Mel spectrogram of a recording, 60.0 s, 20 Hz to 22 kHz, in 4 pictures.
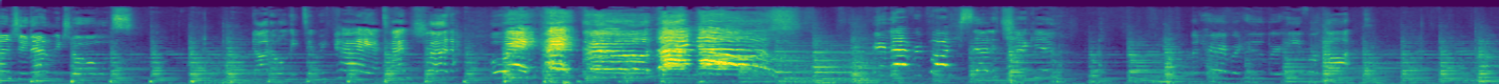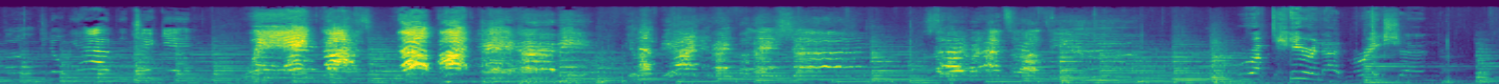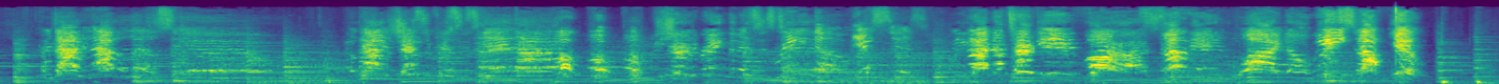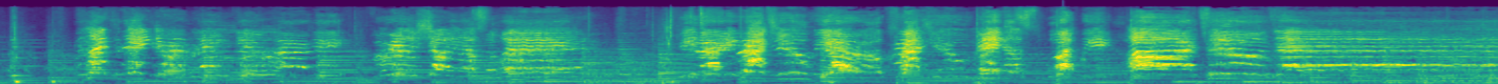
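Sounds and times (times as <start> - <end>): musical accompaniment: 0.0 - 59.9
group of voices singing: 4.9 - 8.0, 17.5 - 26.6, 30.4 - 44.2, 45.8 - 51.0, 51.8 - 59.9.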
